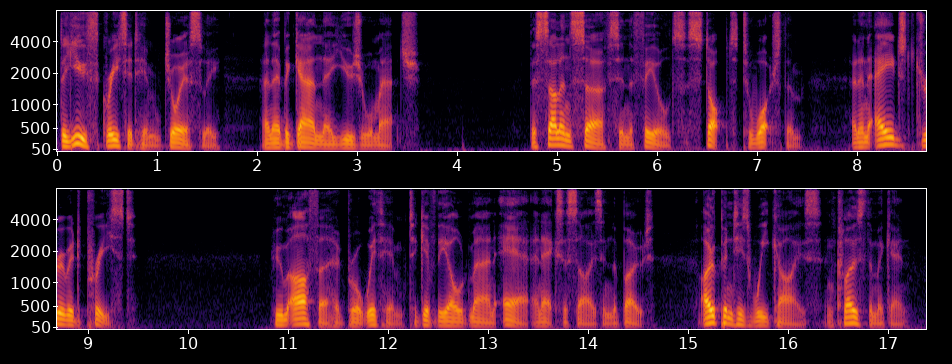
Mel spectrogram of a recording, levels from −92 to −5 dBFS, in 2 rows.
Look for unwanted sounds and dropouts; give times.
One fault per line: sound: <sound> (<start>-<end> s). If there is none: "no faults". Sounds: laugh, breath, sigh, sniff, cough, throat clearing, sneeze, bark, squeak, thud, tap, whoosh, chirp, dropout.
no faults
